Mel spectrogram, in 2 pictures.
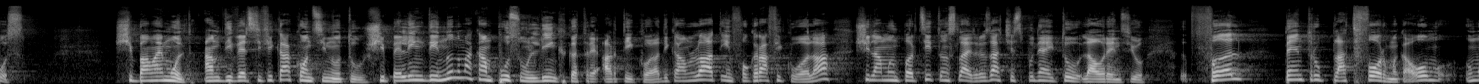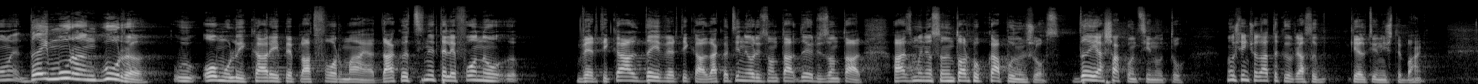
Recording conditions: live audience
